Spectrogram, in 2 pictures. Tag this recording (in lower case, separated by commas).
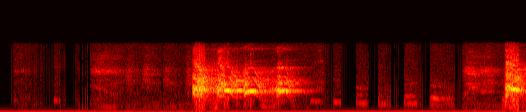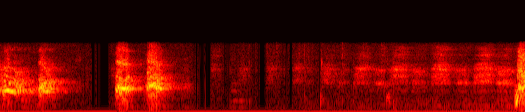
animal, bark, dog barking, speech, dog, pets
